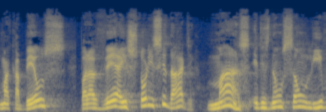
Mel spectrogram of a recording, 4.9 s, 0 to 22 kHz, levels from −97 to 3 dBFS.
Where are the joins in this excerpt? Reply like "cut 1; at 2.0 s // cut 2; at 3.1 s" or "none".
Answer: cut 1; at 1.1 s // cut 2; at 2.9 s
